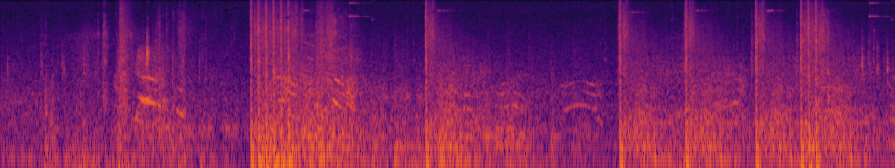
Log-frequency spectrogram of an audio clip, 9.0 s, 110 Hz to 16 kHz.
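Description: Gunfire rings out in the video game Far Cry 3, with loud bursts of automatic fire and several sharp single shots cracking over a noisy, rumbling background.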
